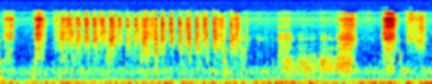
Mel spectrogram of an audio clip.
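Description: Faint scratching of a colorless alcohol blender marker rubbed in quick short strokes over coloring-book paper, dissolving Inktense color. A rapid run of strokes for the first couple of seconds gives way to a few slower ones.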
